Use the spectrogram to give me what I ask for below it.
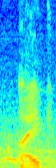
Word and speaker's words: Ike: Y le contesté, dicen Ike, que es como se pronuncia en español su apodo.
